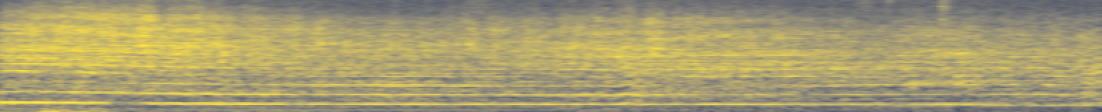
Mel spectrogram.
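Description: Race cars circle the Kyalami circuit in a qualifying session of a racing video game, a steady droning engine note holding throughout with no talk.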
